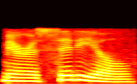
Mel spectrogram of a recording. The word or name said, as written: miracidial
